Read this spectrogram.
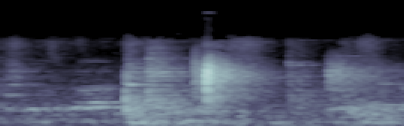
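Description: Snooker balls clack together on a table.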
